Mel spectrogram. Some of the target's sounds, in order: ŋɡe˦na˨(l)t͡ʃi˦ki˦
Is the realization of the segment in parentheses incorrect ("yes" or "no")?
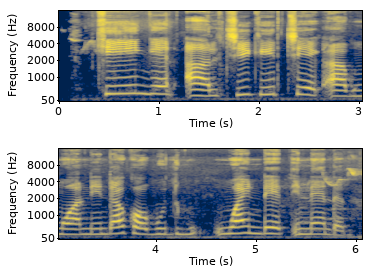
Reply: no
